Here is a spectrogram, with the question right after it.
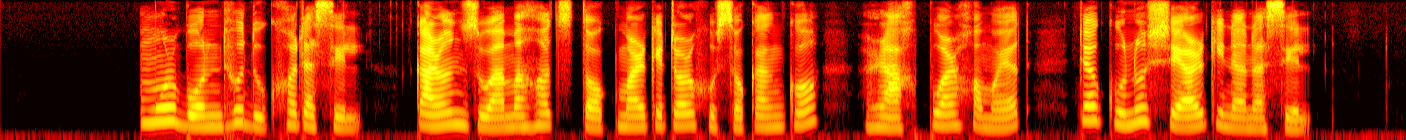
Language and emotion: Assamese, sad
